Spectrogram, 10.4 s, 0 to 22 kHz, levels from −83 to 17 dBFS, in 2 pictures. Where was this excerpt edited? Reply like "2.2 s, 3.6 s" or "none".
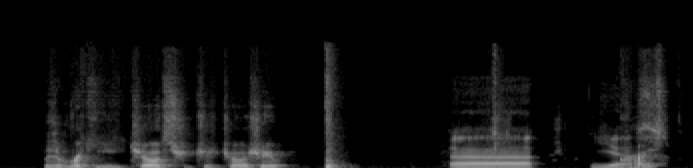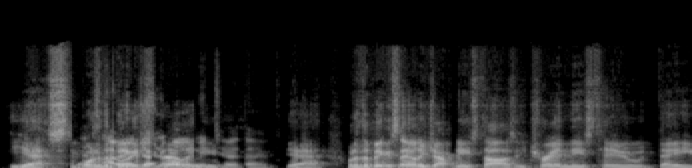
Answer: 5.7 s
